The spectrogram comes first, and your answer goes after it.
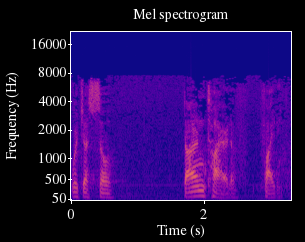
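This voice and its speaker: Low-voiced, exhausted army captain. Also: male voice, takes it slowly. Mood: weary relief. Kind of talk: 1940s radio drama acting. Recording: muffled old radio recording.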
